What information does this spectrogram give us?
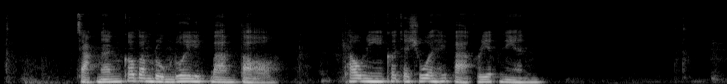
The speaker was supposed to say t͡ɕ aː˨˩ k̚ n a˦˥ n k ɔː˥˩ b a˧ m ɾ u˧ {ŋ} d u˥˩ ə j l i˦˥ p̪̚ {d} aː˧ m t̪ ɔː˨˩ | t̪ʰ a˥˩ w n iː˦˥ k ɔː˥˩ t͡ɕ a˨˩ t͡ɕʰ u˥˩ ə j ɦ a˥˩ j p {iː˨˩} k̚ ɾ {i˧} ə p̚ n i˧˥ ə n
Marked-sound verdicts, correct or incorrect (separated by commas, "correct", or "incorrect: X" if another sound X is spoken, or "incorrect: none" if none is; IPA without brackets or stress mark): correct, incorrect: b, incorrect: aː˨˩, incorrect: i˥˩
